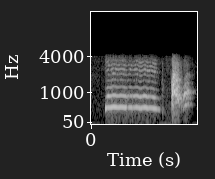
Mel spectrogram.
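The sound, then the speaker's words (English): A dog vocalising: a long, steady, high whine followed after a short gap by a sharp bark and a smaller yelp, with no talk. “No, she's barking.”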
